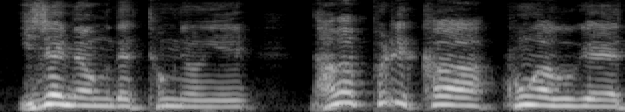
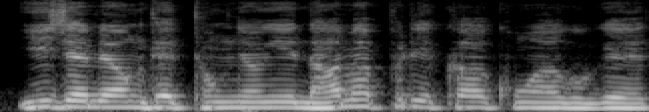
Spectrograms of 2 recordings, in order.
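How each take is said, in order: First: It is read in a North Korean newscaster style. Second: It is read in a South Korean newscaster style. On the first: The speaker calls it right. "북한식으로" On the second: The speaker calls it wrong. "우린"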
